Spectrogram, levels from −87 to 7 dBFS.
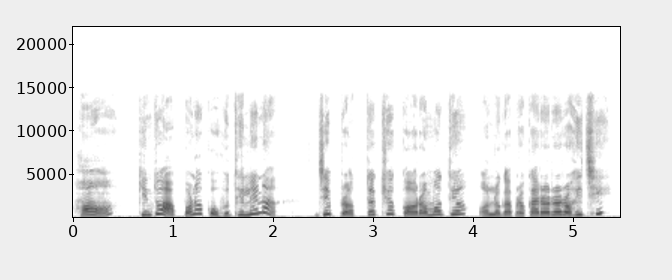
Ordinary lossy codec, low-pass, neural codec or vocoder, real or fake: none; 14.4 kHz; none; real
